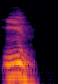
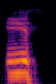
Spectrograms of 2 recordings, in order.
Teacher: Ini juga hames, cuman karena dia makrotnya toroful lisan atau di ujung lidah bertemu dengan gigi seri atas dan kita harus keluarkan sifatnya yaitu juga rokowah dan juga hames ya sama sifatnya. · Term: huruf zal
